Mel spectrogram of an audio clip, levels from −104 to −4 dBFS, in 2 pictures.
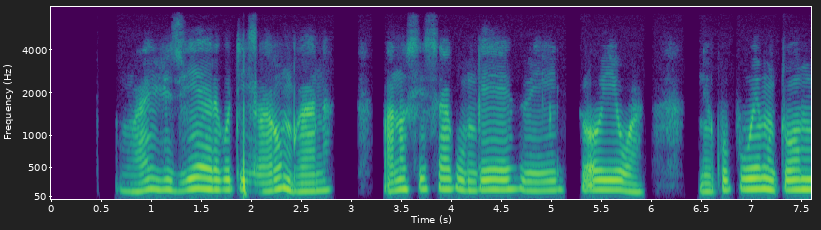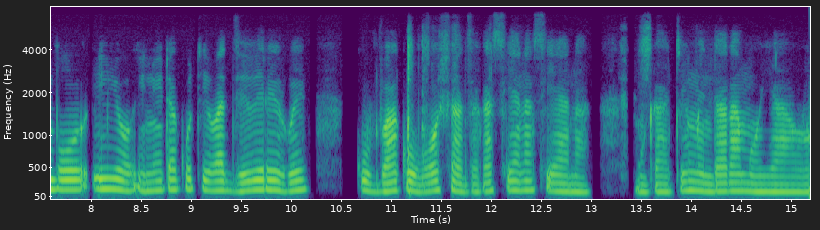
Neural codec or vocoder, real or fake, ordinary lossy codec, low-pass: none; real; Opus, 64 kbps; 7.2 kHz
